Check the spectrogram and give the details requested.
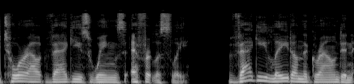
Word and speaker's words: Vaggie: Actually, it's pronounced Vagi.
